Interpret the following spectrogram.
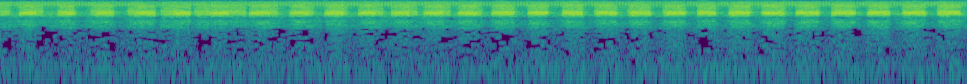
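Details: Provençal cicadas singing in summer in the south of France, a strident buzz pulsed in crisp, even bursts about three per second over the short stretch.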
